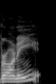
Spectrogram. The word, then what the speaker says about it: Bronte: Because you're both from Bronte, Can you say it correctly? – Bronny. John from Bronny and Shane from Bronny.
